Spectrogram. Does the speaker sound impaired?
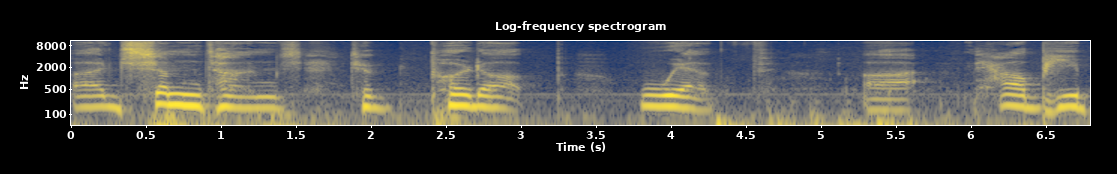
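Yes: mild cerebral palsy; mild cerebral palsy from birth, non-progressive, mostly right side, 99 days in NICU, stiffens in cold; unconsciously spits when talking, slightly higher-pitched than typical male voice, voice reveals disorder, mistaken for drunk.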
